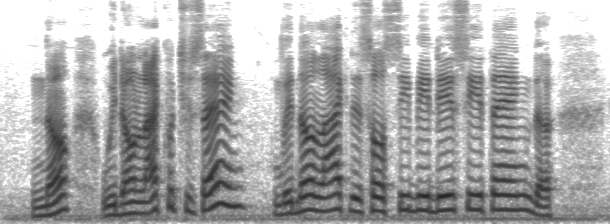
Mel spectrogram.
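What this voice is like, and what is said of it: Put-on foreign-sounding accent. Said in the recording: “I don't even know why I'm talking like that. Is that a French-Canadian accent? No.”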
